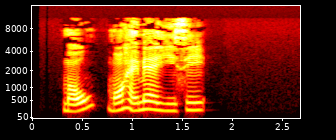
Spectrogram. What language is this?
Cantonese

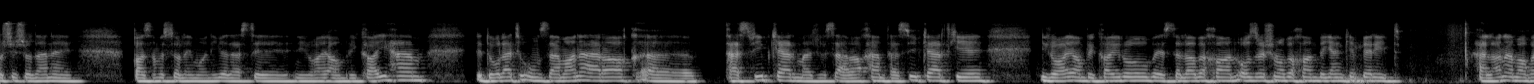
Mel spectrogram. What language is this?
Persian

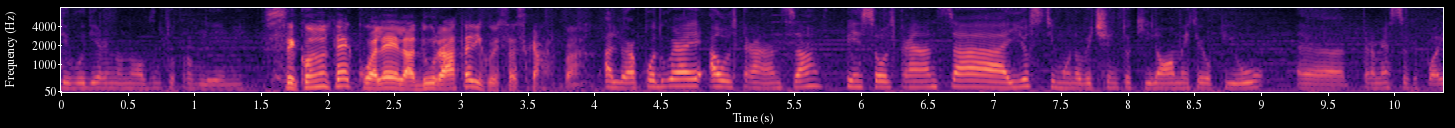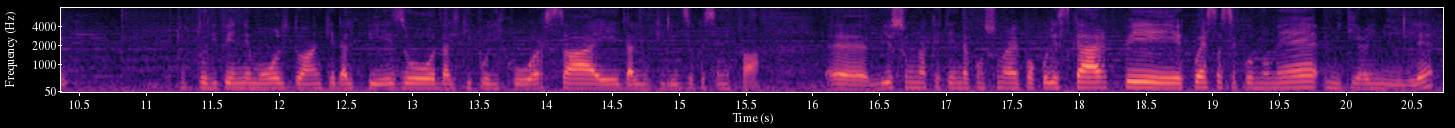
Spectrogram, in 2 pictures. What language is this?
Italian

